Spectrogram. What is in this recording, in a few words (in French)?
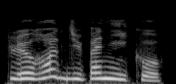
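"pleurote du panicaut", French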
